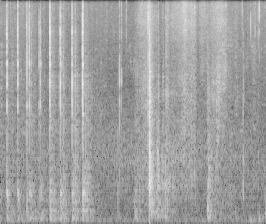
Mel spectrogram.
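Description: Cane sugar tipped from a plastic lid into a glass jug of horchata, giving a quick run of light ticks and taps. This is followed by a couple of separate knocks of the lid or utensils against the jug or table.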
